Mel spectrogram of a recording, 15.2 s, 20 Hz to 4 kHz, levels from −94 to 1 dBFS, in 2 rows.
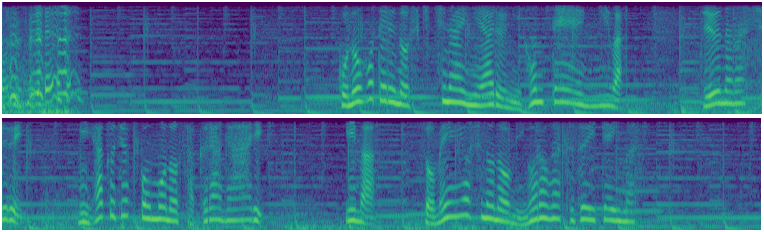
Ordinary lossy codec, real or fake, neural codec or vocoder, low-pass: none; real; none; 3.6 kHz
